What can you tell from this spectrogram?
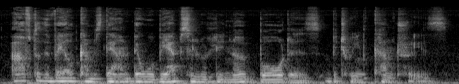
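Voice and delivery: ordinary talk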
